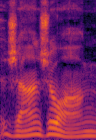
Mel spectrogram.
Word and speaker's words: Zhan Zhuang: And so this method is called Zhan Zhuang, which is pronounced like it's a J.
